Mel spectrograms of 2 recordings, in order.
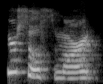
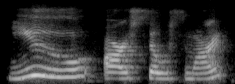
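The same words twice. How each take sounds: First: Said in the usual way. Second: "You are" drawn out slowly; very slow, full form. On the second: Shown as a demonstration. Teacher slowly showing the contraction's full form. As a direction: stretch "You are" word by word.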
